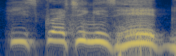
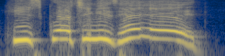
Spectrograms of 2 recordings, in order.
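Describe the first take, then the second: First: High, slow, without shouting; incredulous repeat. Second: High, loud, drawn-out exclamation; incredulous yell. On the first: Reactor marvelling at the hesitating boyfriend, toned-down disbelief. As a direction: restate it in drawn-out disbelief. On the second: Reactor amazed at the hesitating boyfriend, incredulous yell. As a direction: cry it out in disbelief, stretching the words. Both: Real, not acted.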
